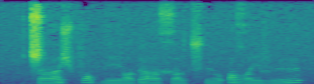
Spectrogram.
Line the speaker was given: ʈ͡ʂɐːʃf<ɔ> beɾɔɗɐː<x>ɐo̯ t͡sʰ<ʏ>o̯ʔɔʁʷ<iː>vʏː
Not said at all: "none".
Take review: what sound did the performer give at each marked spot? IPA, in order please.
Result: ɔ, x, ʏ, eː

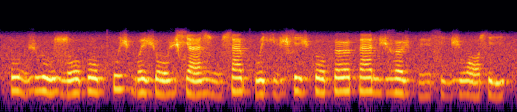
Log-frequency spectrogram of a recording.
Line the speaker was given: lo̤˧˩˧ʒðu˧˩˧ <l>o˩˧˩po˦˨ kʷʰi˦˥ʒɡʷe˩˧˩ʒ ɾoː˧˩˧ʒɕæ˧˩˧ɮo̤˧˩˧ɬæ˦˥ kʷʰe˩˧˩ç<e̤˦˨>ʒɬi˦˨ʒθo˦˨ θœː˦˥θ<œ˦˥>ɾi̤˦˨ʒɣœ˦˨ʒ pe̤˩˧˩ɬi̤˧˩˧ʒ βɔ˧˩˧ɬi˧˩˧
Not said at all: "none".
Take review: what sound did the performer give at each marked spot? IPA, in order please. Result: ɮ, e̤˧˩˧, æ˦˥

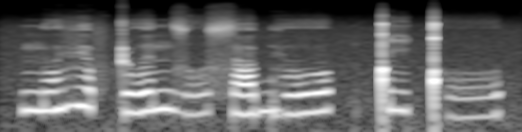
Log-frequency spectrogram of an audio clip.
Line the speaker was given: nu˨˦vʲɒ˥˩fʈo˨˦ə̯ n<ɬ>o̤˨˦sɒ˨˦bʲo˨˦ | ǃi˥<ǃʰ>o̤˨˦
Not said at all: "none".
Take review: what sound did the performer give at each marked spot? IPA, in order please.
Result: z, ǃʰ

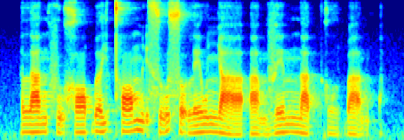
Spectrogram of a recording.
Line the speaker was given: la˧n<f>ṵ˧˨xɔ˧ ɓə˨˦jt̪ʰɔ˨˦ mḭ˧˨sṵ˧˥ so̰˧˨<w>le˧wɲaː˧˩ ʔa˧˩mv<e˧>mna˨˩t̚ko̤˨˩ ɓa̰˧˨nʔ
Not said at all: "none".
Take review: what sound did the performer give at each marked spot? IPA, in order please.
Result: f, none, e˧

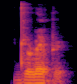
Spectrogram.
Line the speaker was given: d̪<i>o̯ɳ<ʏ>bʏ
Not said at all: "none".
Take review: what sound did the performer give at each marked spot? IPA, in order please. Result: i, ɛ

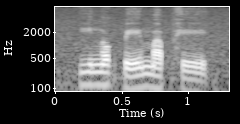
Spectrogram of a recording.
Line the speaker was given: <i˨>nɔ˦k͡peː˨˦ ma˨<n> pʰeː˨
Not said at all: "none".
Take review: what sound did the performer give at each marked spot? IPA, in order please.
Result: i˦, none

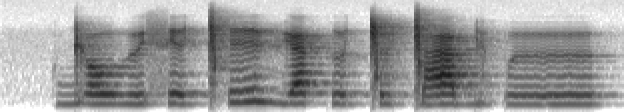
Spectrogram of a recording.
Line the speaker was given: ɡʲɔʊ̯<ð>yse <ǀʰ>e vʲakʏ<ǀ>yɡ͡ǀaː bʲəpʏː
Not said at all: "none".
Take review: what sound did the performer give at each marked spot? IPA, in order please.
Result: ð, ǀʰ, ǀ

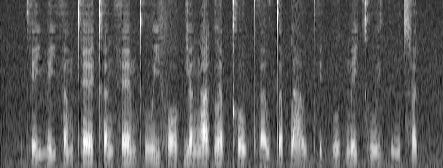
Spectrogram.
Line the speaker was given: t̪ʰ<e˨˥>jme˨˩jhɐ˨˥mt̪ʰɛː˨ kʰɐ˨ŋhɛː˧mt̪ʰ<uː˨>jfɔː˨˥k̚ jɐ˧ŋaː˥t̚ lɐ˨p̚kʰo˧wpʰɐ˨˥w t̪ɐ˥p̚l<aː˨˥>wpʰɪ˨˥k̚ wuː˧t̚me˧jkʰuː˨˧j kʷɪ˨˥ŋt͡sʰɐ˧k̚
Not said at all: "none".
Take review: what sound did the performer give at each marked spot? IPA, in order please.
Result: e˨˩, uː˧, aː˨˥

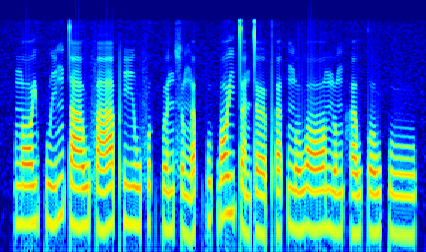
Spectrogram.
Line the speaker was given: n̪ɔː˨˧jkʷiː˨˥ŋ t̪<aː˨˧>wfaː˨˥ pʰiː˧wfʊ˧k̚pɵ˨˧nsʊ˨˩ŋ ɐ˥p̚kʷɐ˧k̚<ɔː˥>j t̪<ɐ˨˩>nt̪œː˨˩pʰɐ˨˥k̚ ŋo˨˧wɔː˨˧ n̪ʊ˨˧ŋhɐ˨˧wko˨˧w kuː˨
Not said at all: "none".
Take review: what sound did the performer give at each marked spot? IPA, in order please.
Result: aː˨˧, ɔː˥, ɐ˨˩

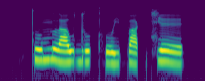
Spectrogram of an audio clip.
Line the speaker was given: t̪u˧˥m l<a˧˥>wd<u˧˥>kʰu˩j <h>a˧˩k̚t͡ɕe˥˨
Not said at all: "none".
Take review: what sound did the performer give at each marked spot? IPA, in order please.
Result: a˧˥, u˧˥, p

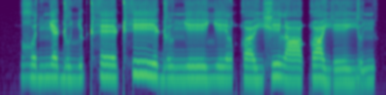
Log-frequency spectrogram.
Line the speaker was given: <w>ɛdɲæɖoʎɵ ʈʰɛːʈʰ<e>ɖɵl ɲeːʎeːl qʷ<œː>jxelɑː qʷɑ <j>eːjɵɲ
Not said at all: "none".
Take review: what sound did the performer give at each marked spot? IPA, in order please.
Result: ʁʷ, eː, œː, j

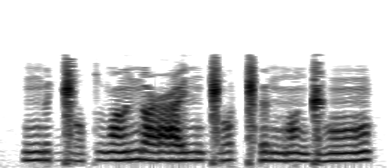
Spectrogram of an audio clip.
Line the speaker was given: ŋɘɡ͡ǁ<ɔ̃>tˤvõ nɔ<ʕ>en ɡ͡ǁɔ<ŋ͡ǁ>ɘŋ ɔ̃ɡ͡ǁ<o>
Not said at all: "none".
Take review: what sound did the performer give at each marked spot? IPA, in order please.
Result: ɔ, ʕ, ǁʰ, õ

